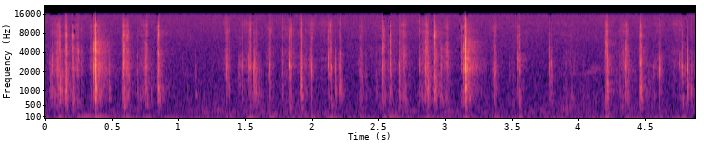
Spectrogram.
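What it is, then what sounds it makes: Plastic mechanical keyboard. Fingertips type slowly on a black plastic backlit mechanical keyboard, first tilted and then held upright. Its keys give sharp, bright clicks with very short decay, and two louder clacks stand out against the steady tapping.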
